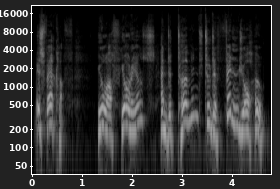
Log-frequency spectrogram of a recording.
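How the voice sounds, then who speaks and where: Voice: medium pitch, sing-song, unhurried, no room sound, studio quality, voice pushed up. Narrator barking as a commanding old colonel. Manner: loud barked orders. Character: commanding older male colonel, drill-sergeant bark.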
